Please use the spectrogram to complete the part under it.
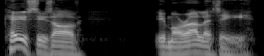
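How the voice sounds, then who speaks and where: A man voicing a boastful, worldly Irish male journalist who talks loud and swaggering. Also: low voice, sing-song, slow pace, no echo, clean studio sound, full character voice.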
